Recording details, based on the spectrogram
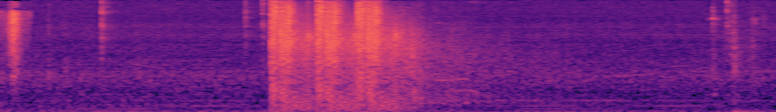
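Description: A brief burst of rifle fire set to single shot in S.T.A.L.K.E.R.: Shadow of Chernobyl: three or four sharp, loud cracks in quick succession, ringing out and fading into quiet ambient hum.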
